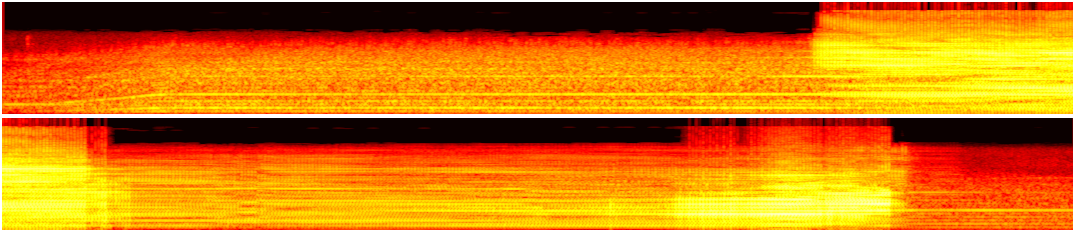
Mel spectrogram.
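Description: Table saw motor spinning up to speed and then running steadily. Twice a hickory board is pushed through the blade for tenon cuts, each cut a loud, high-pitched burst of sawing, the first lasting about two seconds and the second about one second near the end.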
